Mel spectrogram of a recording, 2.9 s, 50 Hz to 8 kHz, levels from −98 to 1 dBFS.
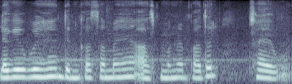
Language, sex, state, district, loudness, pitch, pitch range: Hindi, male, Uttarakhand, Tehri Garhwal, -16 LUFS, 220 Hz, 215-230 Hz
